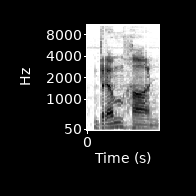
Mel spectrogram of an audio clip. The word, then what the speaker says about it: ब्रह्मांड: Although this spelling is given as Brahmand, the pronunciation is to be made as Brahmand, as in the ha comes after the Brahm.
